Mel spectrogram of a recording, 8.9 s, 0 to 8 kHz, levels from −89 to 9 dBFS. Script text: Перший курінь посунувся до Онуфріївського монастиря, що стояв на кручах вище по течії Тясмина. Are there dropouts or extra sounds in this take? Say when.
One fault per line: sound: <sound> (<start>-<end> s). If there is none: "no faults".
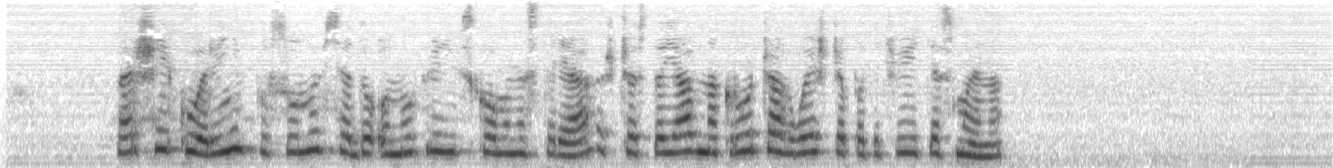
no faults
